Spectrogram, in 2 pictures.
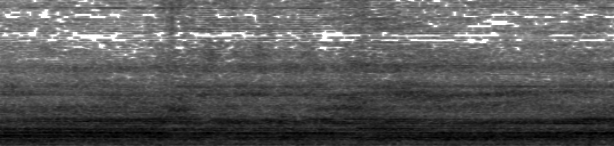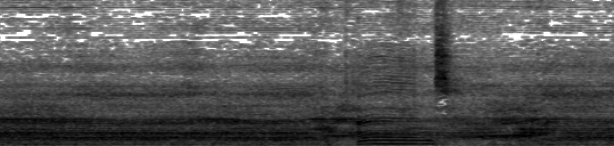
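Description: Handheld electric heat gun running steadily, its fan blowing hot air with a steady whine over liquid epoxy resin to make the piped petals spread and bloom. A brief hummed voice sound comes about ten seconds in.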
